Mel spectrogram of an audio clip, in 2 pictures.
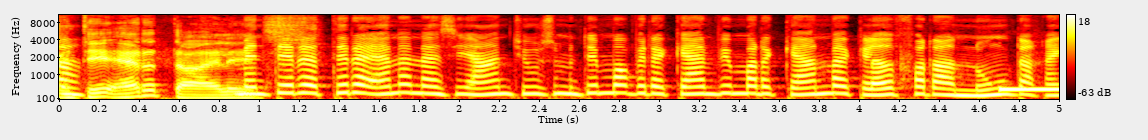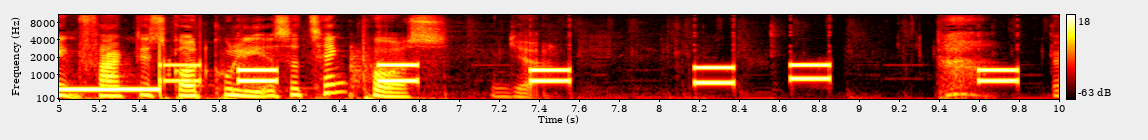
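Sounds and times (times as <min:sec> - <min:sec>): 
speech: 0:00.0 - 0:07.6
telephone keypad dual-tone beeps dialing a number: 0:04.7 - 0:06.8.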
